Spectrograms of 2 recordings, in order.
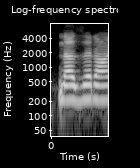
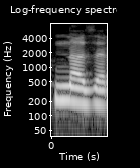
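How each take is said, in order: First: नज़रा with "aa" after the r; wrong vowel ending. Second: नज़र ending on r; stopped ending. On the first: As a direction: finish नज़रा on an open "raa". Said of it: "नज़रा नहीं पढ़ना". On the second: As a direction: drop the final vowel in नज़र. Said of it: "नज़र आएगा". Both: Shown as a demonstration.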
